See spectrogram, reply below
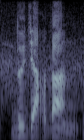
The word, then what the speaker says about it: Dujardin: Aunque James Joyce decía que él lo había descubierto en un libro de, bueno, yo no sé francés, me corriges la pronunciación, Édouard Dujardin. – Sí. – ¿Ya habían dicho? – Dujardin, vale.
